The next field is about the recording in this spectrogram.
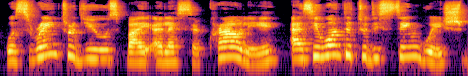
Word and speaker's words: Crowley: The term magic spelled with a K was popularized by the very famous esotericist Aleister Crowley, sometimes also pronounced as Crowley by American people, but I will stick to the British pronunciation Crowley since he was British.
